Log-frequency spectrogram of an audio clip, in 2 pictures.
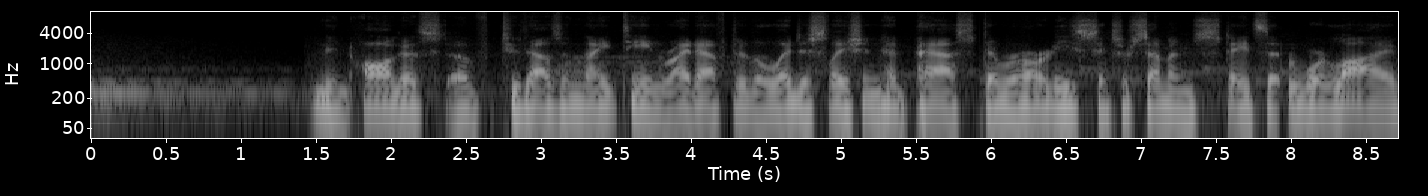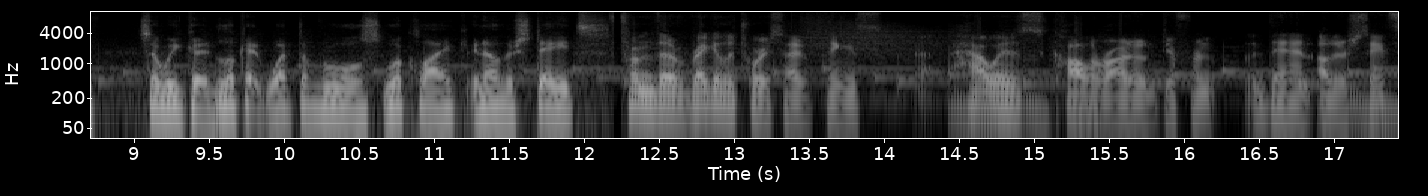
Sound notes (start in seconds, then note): none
